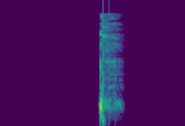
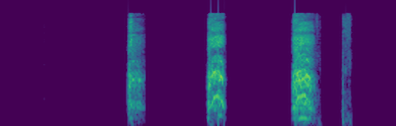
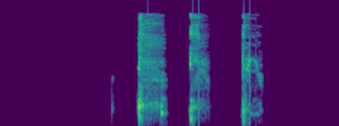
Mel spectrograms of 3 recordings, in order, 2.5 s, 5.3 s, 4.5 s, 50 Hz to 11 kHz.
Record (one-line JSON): {"cough_length": "2.5 s", "cough_amplitude": 31076, "cough_signal_mean_std_ratio": 0.15, "exhalation_length": "5.3 s", "exhalation_amplitude": 29511, "exhalation_signal_mean_std_ratio": 0.26, "three_cough_length": "4.5 s", "three_cough_amplitude": 32767, "three_cough_signal_mean_std_ratio": 0.26, "survey_phase": "beta (2021-08-13 to 2022-03-07)", "age": "18-44", "gender": "Female", "wearing_mask": "No", "symptom_cough_any": true, "symptom_runny_or_blocked_nose": true, "symptom_shortness_of_breath": true, "symptom_fatigue": true, "symptom_change_to_sense_of_smell_or_taste": true, "symptom_loss_of_taste": true, "symptom_other": true, "symptom_onset": "16 days", "smoker_status": "Ex-smoker", "respiratory_condition_asthma": false, "respiratory_condition_other": false, "recruitment_source": "Test and Trace", "submission_delay": "3 days", "covid_test_result": "Positive", "covid_test_method": "RT-qPCR"}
